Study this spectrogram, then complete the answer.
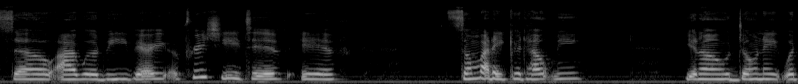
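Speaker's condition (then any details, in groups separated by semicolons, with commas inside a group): Cerebral palsy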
